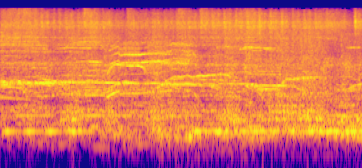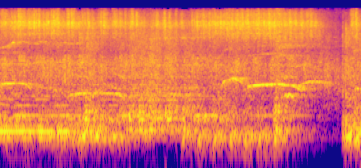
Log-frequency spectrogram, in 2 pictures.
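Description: A live band playing, led by a fast maracas solo: a dense, steady rattle over a bass line and percussion. Short up-and-down whoops and cheers from the crowd ride over the music.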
